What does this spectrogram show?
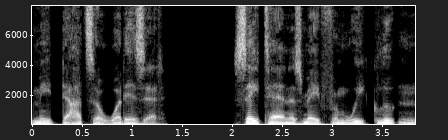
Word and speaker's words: seitan: Seitan, a wheat meat, minus 39 grams of protein per 100 g. No, that's not a typo. And no, we're not talking about anything evil. Seitan, pronounced seitan, is a plant-based protein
